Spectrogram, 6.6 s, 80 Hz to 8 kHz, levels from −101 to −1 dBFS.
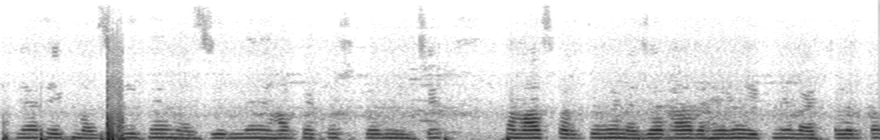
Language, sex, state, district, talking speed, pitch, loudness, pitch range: Hindi, female, Uttar Pradesh, Jalaun, 220 wpm, 215 Hz, -26 LUFS, 210-220 Hz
